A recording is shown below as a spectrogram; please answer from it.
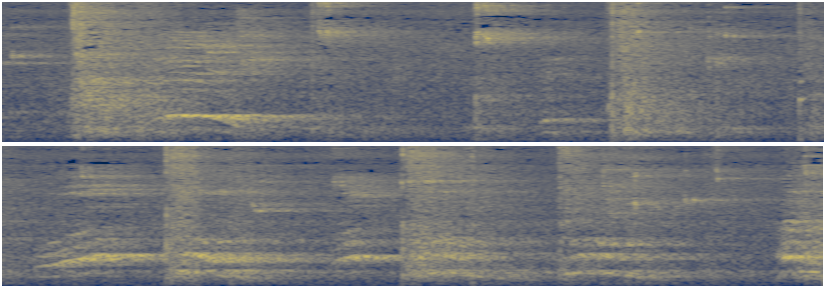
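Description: Badminton rally in an echoing hall: rackets strike the shuttlecock about seven times, a sharp smack roughly every second, each ringing briefly in the room.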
